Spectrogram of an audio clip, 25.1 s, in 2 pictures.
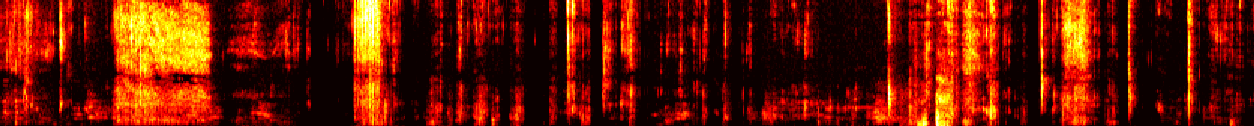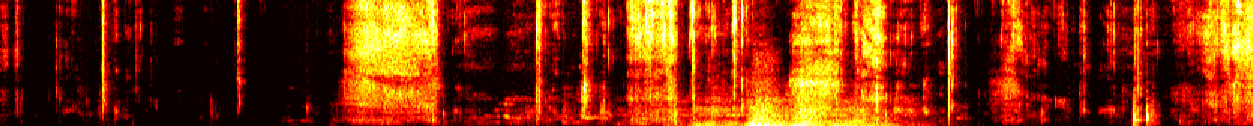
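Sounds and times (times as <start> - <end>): man chewing food: 3.5 - 7.5, 9.0 - 14.1, 22.6 - 25.0.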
